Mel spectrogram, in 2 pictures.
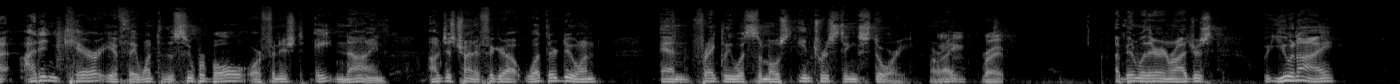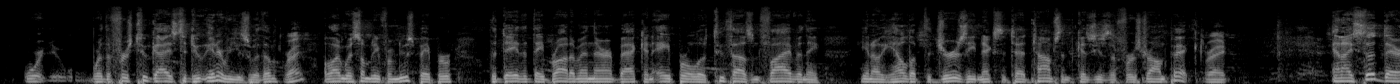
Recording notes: live from the Root River Center in Franklin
